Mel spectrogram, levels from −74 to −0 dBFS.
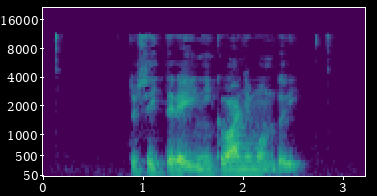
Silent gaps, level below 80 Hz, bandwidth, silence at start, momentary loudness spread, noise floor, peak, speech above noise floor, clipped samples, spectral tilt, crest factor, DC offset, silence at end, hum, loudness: none; -52 dBFS; 12 kHz; 0.1 s; 18 LU; -64 dBFS; -4 dBFS; 41 dB; under 0.1%; -4.5 dB/octave; 20 dB; under 0.1%; 0.35 s; none; -23 LUFS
